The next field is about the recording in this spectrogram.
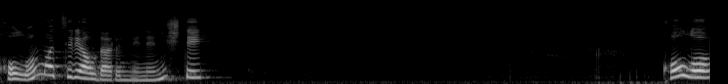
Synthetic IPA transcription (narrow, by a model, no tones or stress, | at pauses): qʰo̞lˠomɐtʲɪɾʲɪalˠd̪ɑɾɯme̞ne̞niʃt̪ejt̪̚ | qʰolˠo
